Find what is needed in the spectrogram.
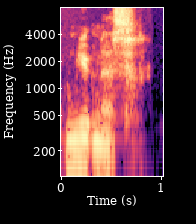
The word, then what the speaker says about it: Mutanus: So this was the card I was most excited about, was Mutanus. And I'm pronouncing it Mutanus. I'm guessing it's probably Mutanus or Mutanus. – Mutinous. – Mutinous. Okay.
